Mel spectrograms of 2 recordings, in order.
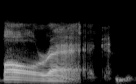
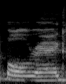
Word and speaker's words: Balrog: I'm going with old Balrag.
